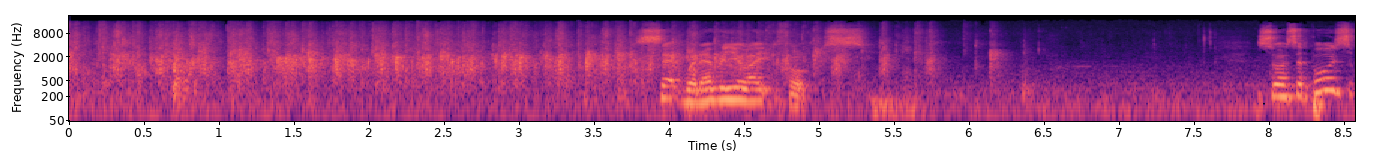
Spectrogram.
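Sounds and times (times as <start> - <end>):
audience clapping for panel: 0.0 - 6.5
speech: 3.8 - 5.2, 8.0 - 8.5.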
